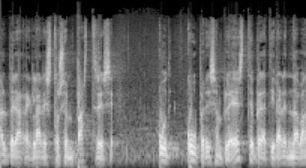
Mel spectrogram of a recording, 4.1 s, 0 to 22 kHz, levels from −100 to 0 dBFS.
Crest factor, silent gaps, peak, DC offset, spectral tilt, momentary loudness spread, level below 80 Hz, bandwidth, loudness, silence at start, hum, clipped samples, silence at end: 12 dB; none; 0 dBFS; under 0.1%; -3.5 dB/octave; 3 LU; -48 dBFS; 16.5 kHz; -12 LUFS; 0 s; none; 0.2%; 0 s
